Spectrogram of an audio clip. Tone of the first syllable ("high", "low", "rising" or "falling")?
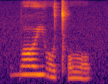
high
